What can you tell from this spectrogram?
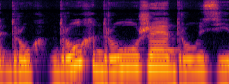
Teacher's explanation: Зверніть увагу на чергування в слові друг друг друже друзі да ГЖЗ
